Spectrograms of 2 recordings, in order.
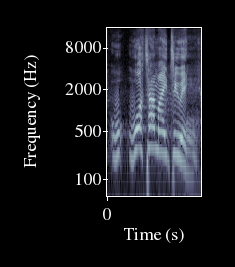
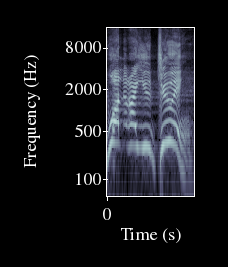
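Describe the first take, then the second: First: Said in the usual way. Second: High, slow shriek of a spirit; the spirit shrieks at the preacher in alarm, high shriek; shrieking demon. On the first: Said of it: "And I said". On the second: Retold or imitated. Spirit questions the minister, shrieking high. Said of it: "it shrieked and said".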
